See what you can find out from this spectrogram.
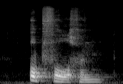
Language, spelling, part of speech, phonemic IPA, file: Dutch, opvolgen, verb, /ˈɔpfɔlɣə(n)/, Nl-opvolgen.ogg
- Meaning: 1. to succeed (come after, be next in line to) 2. to succeed, take office after the previous incumbent 3. to follow up, keep track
